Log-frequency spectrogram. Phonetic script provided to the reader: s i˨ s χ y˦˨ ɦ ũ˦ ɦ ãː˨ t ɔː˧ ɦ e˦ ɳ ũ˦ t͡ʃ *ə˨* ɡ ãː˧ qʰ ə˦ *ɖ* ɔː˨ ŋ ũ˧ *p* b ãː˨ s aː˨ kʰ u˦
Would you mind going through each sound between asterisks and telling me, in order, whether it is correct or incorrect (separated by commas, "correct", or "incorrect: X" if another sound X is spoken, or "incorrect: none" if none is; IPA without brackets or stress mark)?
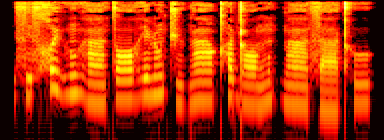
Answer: incorrect: ʉ˨, correct, correct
